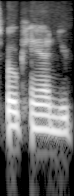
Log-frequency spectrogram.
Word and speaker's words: Spokane: It's pronounced Spokane, you tard. Yeah. It's pronounced booba booba. Oh yeah, of course. I think the E's silent Spokane.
